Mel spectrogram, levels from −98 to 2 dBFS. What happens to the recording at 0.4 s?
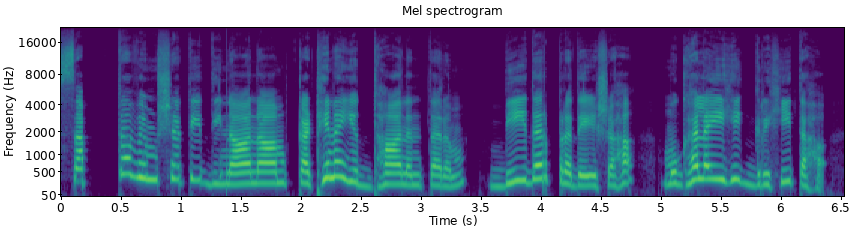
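Channel delay (comb filtering) runs from 0.0 to 1.39 s: one channel lags by about 5 ms, so the mono sum notches out regularly spaced frequencies from around 100 Hz, leaving the speech hollow and phasey.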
